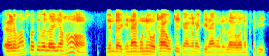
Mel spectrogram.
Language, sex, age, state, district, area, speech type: Odia, male, 45-60, Odisha, Nuapada, urban, conversation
